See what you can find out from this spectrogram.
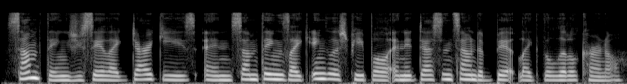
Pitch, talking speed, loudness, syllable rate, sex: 210 Hz, 210 wpm, -16 LUFS, 4.6 syllables/s, female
